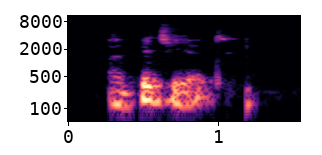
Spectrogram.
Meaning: Theft of cattle by driving it away with the intention of feloniously appropriating it
- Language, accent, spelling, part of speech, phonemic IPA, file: English, Southern England, abigeat, noun, /əˈbɪd͡ʒi.ət/, LL-Q1860 (eng)-abigeat.wav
